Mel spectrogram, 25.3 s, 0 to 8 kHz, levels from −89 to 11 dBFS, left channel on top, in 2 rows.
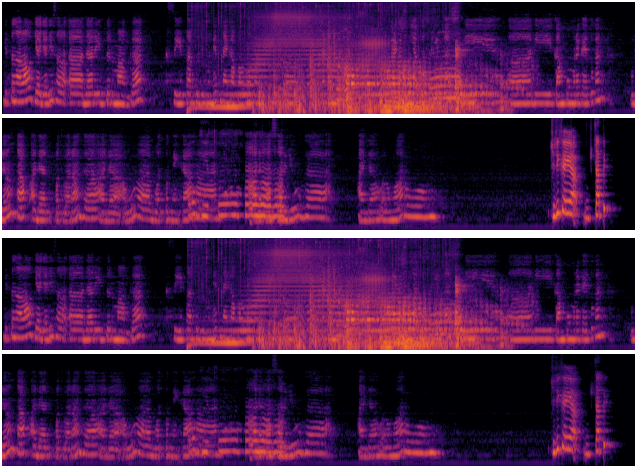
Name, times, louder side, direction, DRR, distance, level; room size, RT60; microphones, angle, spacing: voice 1, 0.0-2.8 3.4-6.0 6.4-7.1 7.5-12.1 12.6-17.1 17.6-19.3 19.8-21.4, left 1 dB, 40° left, 1.2 m, -36 dB
sound 1, 3.7-10.4, equal, 5° right, 0.5 m, -29 dB
voice 2, 6.7-7.0 8.5-9.2 16.4-18.3 23.6-24.7, left 5 dB, 85° left, 0.6 m, -30 dB
10.5 x 7.2 x 7.7 m
head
